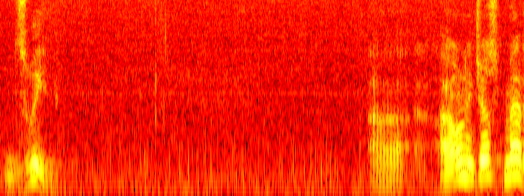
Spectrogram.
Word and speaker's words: Duy: extraordinary musician named Fami spelled duy but I Cordon I'm told pronounced zi uh I only just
